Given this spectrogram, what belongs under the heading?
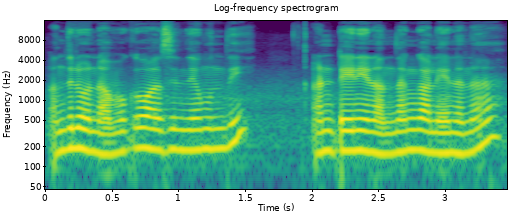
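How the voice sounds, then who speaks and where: A woman's voice: on the low side, steady tone, a little fast, gravelly, darkish tone, clean tone. A woman reading a novel aloud as an audiobook narrator, telling the story steadily and reading the dialogue without separate character voices. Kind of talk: scripted narration of a novel, voicing all characters.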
